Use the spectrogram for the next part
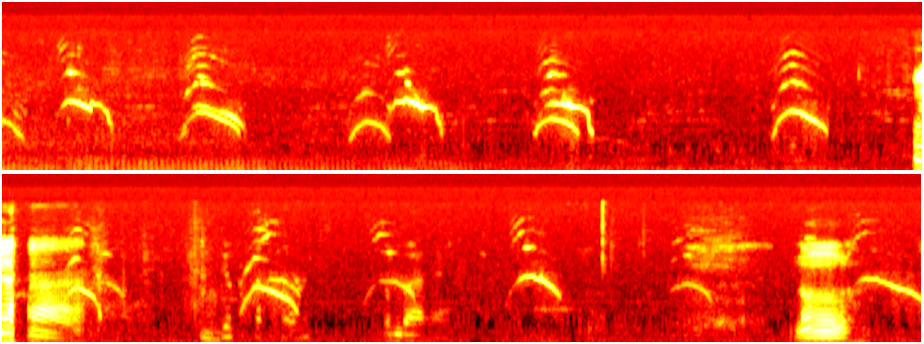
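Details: Young orange Persian kittens mewing repeatedly, short arched high-pitched cries every second or so, with a person talking and two loud clattering bursts partway through.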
